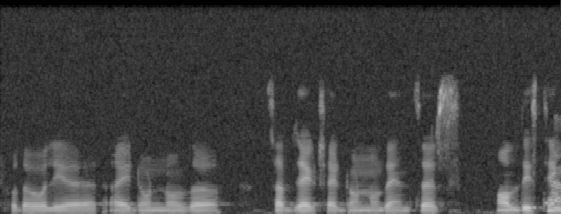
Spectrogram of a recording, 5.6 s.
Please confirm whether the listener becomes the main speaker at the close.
No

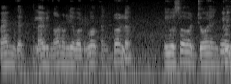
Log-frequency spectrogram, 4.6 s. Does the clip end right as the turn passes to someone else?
Yes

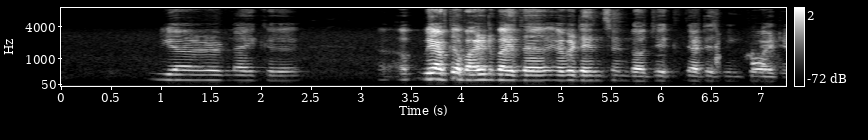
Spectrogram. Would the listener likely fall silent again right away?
No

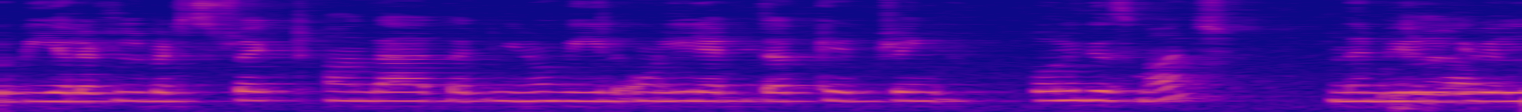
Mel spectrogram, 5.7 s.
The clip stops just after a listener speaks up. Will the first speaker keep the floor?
Yes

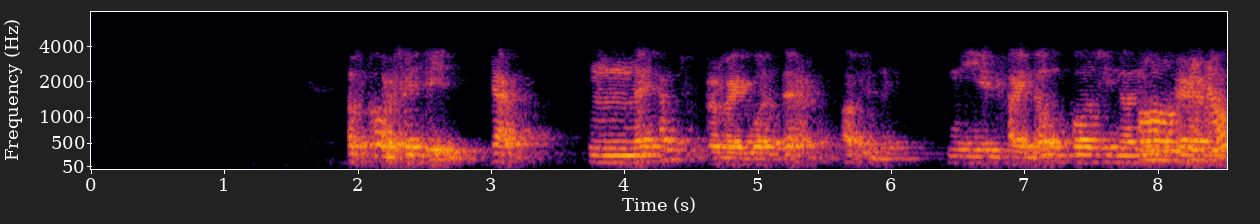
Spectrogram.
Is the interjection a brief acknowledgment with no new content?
No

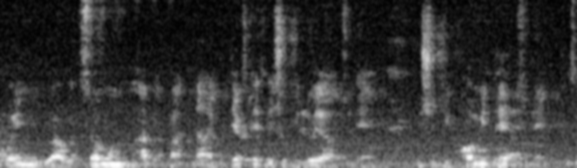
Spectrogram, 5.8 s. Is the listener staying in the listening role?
Yes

